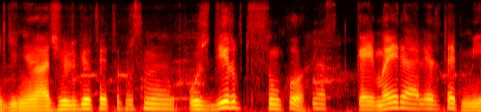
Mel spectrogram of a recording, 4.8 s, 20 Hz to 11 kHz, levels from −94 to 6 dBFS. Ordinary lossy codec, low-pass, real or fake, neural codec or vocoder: Opus, 16 kbps; 9.9 kHz; real; none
